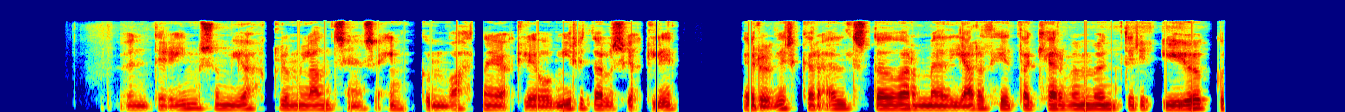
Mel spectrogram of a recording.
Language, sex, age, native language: Icelandic, male, 30-39, Icelandic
